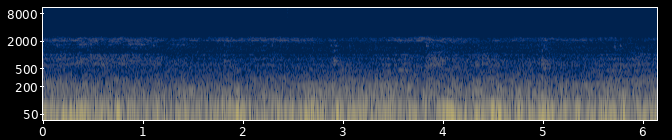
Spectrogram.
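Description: Running noise inside the cabin of an E4 series MAX double-decker Shinkansen in motion: a steady low rumble, with a faint tick about two and a half seconds in.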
